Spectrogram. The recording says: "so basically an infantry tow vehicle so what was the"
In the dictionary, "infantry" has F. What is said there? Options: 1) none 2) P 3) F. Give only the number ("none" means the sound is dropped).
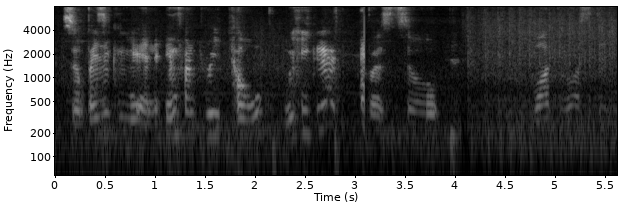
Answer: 3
